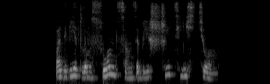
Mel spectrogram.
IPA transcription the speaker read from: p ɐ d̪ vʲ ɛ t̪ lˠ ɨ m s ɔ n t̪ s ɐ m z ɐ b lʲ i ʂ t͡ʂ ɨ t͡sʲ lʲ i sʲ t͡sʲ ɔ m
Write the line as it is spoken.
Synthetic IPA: p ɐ d̪ vʲ ɛ t̪ lˠ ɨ m s ɔ n t̪ s ɐ m z ɐ b lʲ i ʂ t͡ʂ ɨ t͡sʲ lʲ i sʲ t͡sʲ ɔ m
